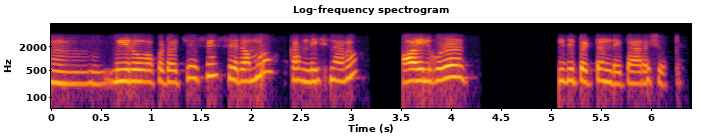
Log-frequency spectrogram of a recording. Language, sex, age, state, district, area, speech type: Telugu, female, 30-45, Andhra Pradesh, Annamaya, urban, conversation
